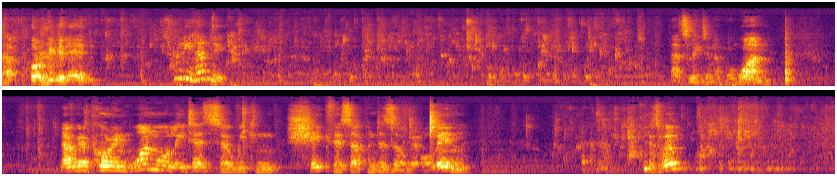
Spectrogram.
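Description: Liquid pours through a funnel into a glass jug.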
